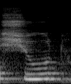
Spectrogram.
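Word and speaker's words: should: अब देखिए यहां पे है शुड और कुड।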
